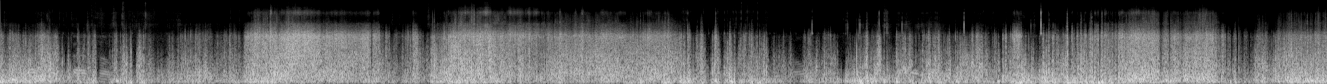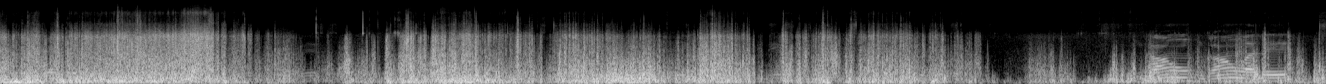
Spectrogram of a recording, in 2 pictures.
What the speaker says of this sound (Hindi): इसी तरह हवा चलता है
